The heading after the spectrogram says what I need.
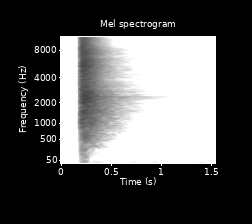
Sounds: Hands, Clapping

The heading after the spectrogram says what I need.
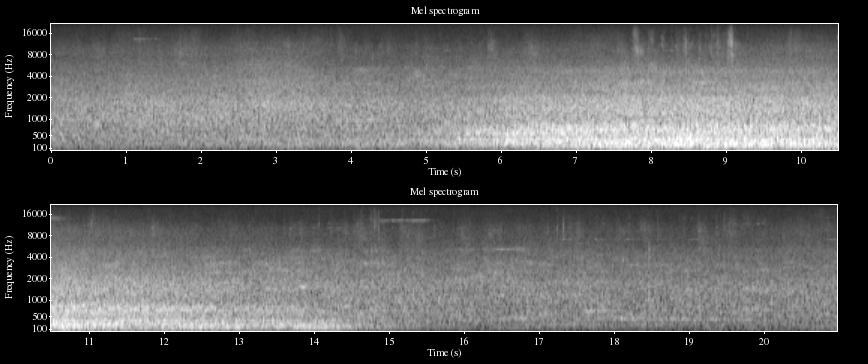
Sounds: Rail transport, Chatter, roadway noise, Vehicle, Motor vehicle (road), Human group actions, Train

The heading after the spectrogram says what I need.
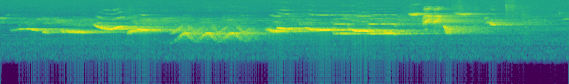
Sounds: Wild animals, Bird, Animal

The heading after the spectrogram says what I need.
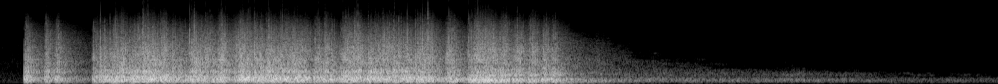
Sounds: Fireworks, Explosion, Gunshot

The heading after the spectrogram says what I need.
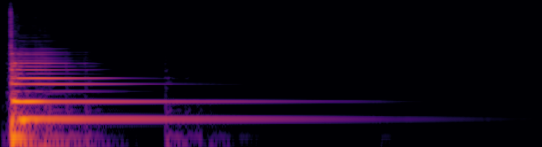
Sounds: Musical instrument, Music, Bowed string instrument

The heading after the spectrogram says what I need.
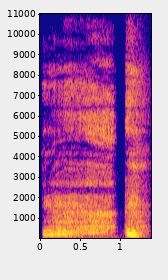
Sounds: Respiratory sounds, Breathing

